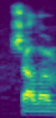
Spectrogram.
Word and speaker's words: shalom: So perfect peace in Hebrew would be pronounced shalom shalom.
